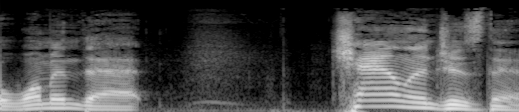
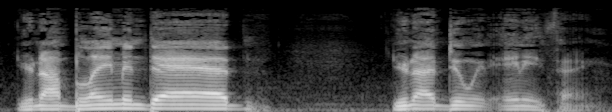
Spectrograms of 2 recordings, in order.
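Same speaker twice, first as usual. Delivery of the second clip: usual speaking voice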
